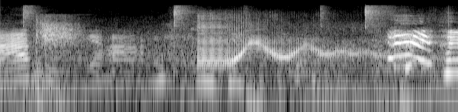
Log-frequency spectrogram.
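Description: A cartoon 'boing' sound effect in the second half, its pitch bouncing up and down twice, following a woman's brief laugh, over background music.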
